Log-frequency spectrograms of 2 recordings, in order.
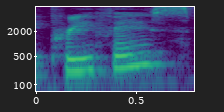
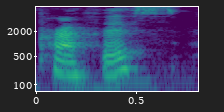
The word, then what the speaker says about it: preface: is preface you know it looks like we would say preface but it's actually pronounced preface so this is actually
